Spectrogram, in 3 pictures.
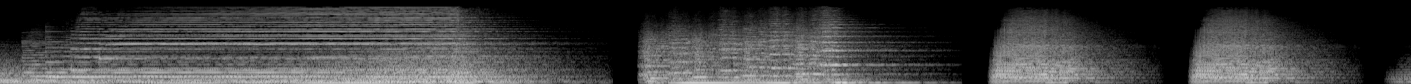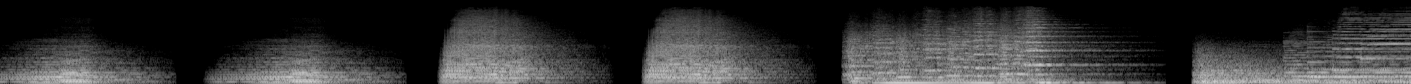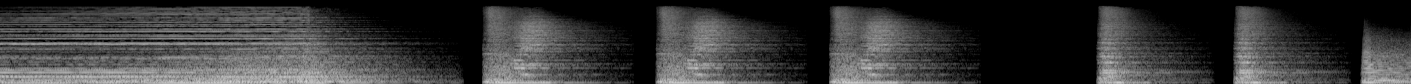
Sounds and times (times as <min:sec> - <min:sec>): Scary music: 0:00.0 - 0:09.6, 0:22.6 - 0:38.0.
